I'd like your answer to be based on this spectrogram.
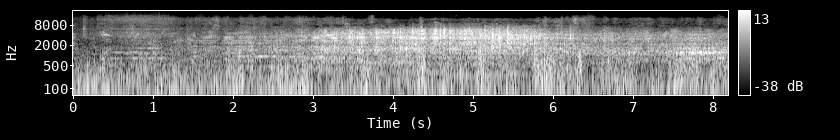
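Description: A Supermarine Spitfire roars past during an airshow at Southport, a loud continuous engine drone mixed with wind buffeting on the microphone and a commentator talking over it.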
